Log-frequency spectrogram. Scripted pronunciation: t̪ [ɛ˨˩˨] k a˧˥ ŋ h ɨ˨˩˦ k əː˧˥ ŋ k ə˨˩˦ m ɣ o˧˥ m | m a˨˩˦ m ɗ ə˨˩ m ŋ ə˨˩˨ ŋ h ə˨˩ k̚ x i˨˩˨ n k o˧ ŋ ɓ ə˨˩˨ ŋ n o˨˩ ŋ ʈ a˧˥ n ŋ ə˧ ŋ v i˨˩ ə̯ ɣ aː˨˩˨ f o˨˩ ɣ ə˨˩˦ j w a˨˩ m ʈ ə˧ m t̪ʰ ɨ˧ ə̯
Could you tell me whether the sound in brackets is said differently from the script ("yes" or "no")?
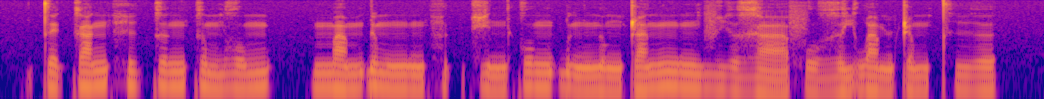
no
